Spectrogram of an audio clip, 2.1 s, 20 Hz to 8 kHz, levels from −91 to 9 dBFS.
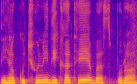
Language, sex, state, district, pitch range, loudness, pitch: Chhattisgarhi, female, Chhattisgarh, Sarguja, 200-220 Hz, -12 LUFS, 210 Hz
